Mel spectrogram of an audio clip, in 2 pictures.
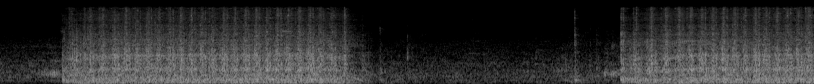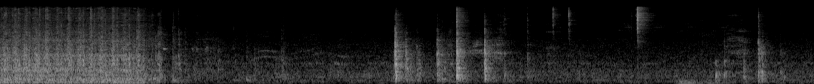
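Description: Sewing machine stitching tuck points on a katori blouse, in two steady whirring bursts of about three seconds each with a pause between, then light clicks and handling noises at the end.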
